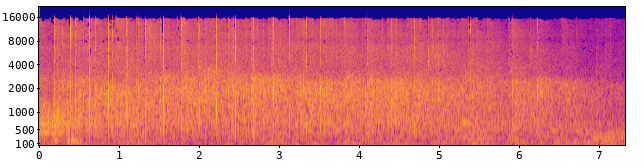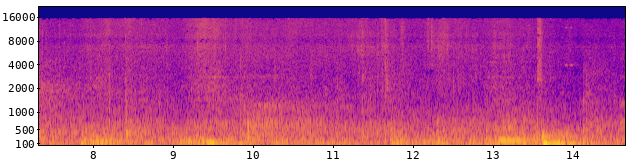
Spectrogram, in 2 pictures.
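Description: Audience applause at a live poetry event in Tooting, London, a broad wash of clapping that starts strong and fades into a quieter, noisier room with some low rumble.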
